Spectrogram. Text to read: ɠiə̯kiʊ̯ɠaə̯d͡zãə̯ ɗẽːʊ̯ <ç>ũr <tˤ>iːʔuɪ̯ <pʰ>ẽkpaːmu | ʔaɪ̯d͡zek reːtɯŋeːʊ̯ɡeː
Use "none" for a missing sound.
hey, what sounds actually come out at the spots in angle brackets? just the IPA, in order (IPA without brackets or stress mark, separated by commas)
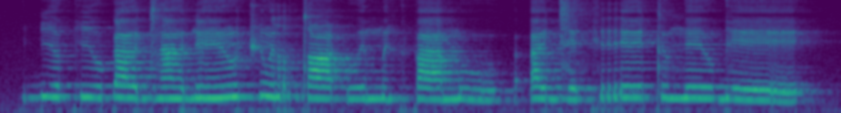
t͡ʃ, tˤ, m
